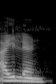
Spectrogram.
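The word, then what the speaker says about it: island: इसमें आइस आ रहा है और उसमें आइलैंड आता है, यानी कि साइलेंट होता है आइलैंड।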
